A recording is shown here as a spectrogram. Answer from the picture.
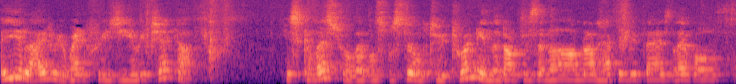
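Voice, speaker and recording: A woman speaks at a fairly quick pace and fairly high pitch, her intonation fairly even. Audible room echo and noticeable background noise surround her voice. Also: big swings in loudness. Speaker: health educator. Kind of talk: lecture.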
